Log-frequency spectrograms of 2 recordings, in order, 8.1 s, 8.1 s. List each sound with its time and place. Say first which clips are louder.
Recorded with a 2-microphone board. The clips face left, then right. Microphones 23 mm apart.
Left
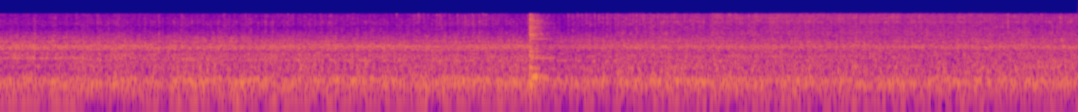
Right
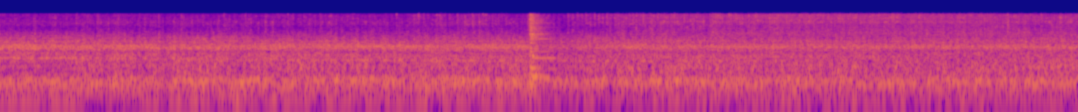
4.0 s dishes clattering: left 3 dB; 40° left (ahead or behind), 1.0 m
